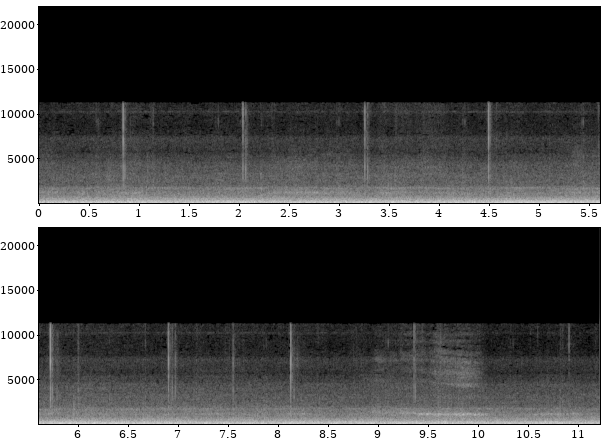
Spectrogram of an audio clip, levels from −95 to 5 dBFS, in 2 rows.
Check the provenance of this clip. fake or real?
real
